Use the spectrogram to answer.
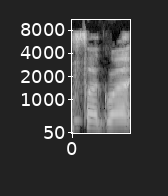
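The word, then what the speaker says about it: foie gras: the F fogua so is that how you say it fogua oh fogwa yes um the um the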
